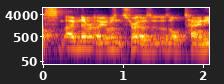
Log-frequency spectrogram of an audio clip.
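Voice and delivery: ordinary delivery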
